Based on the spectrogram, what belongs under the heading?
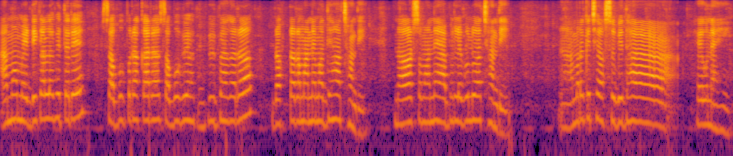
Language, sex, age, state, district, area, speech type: Odia, female, 30-45, Odisha, Nayagarh, rural, spontaneous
